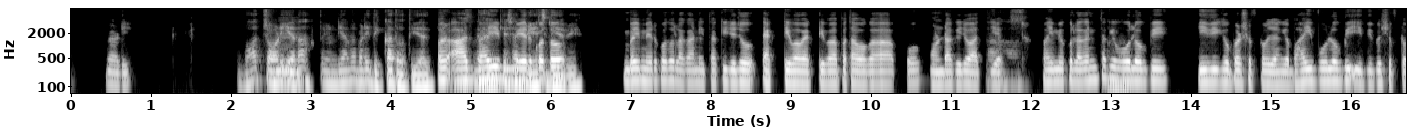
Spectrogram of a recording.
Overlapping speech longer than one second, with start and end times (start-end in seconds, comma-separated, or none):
4.9-6.1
